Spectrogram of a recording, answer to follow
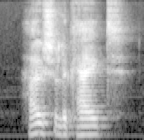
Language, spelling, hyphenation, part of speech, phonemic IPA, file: Dutch, huiselijkheid, hui‧se‧lijk‧heid, noun, /ˈɦœy̯.sə.ləkˌɦɛi̯t/, Nl-huiselijkheid.ogg
- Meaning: 1. homeliness, coziness, folksiness 2. domesticity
